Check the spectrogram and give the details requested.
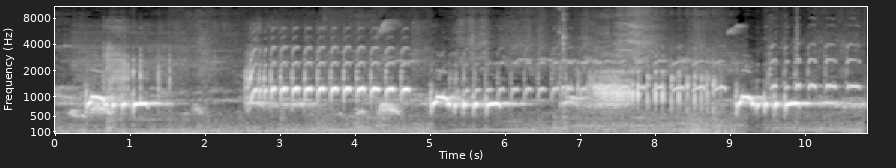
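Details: Local female zebra dove of the Bangkok type, a voice used to lure males that rarely sing or wild birds: repeated hoarse, harmonic coos with fast pulsed trills, in phrases about two to three seconds long.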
